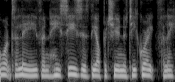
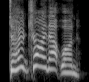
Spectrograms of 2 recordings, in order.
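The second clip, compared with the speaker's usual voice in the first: much higher, louder, slow outburst; high-pitched explosion; 12 semitones higher, 4 dB louder than usual. A narrator's reading. Wife exploding at husband through the door, high-pitched. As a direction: explode at him, high and shrill with rage. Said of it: "I explode, all high-pitched".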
